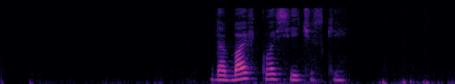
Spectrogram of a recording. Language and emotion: Russian, neutral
